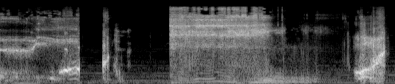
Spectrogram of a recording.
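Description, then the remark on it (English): Someone imitates a character on a galloping horse spitting with their mouth: a few sharp, hissy sputtering bursts, one longer spray with a throaty voiced buzz underneath, then a final quick spit. “Somehow, despite the fact he is galloping away on horse, spits at you, funk, like, it hits him in the back of the head.”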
